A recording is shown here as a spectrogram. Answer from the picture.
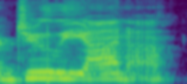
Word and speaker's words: Juliana: a little bit louder or Juliana Juliana so we have four syllables there do we say Juliana Juliana Juliana Juliana so we pronounce it emphasizing the third syllable so once you've figured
